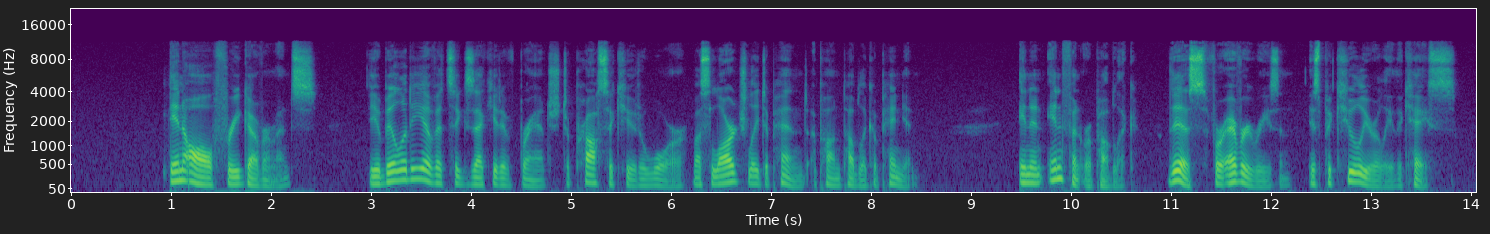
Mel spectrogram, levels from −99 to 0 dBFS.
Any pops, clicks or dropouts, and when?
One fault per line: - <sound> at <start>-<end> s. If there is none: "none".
none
